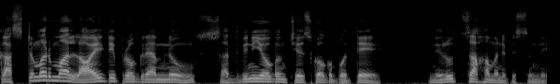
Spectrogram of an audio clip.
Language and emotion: Telugu, sad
